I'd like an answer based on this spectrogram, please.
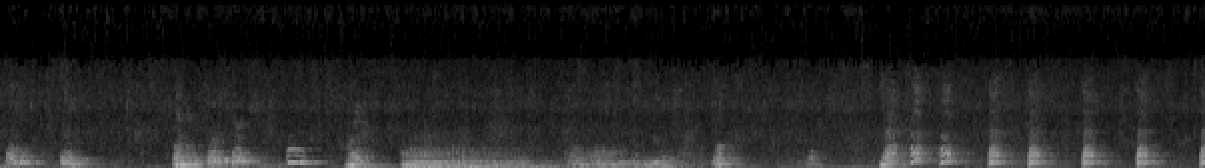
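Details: Labrador Retriever Dhoni, a pet dog, barks in clipped bursts, then a longer rough, drawn-out vocal stretch, followed by a rapid closing volley of sharp woofs.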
